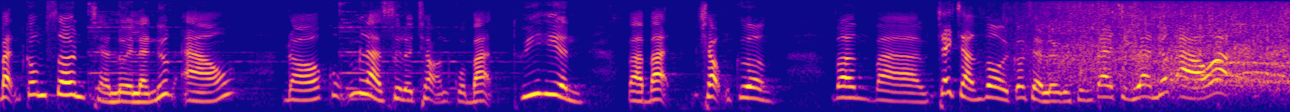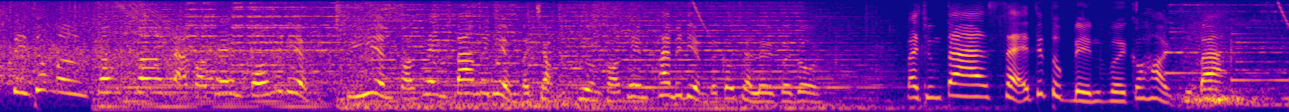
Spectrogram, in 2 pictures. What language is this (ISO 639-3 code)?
vie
